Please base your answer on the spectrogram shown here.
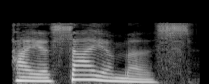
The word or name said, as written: hyoscyamus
